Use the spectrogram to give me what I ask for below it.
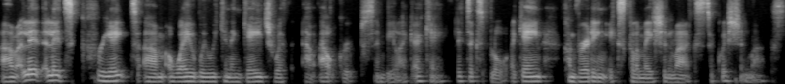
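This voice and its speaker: A man with a New Zealand accent, medium pitch and monotone, flat intonation, at a fairly slow pace with big swings in loudness. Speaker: workshop presenter. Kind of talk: conference talk.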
